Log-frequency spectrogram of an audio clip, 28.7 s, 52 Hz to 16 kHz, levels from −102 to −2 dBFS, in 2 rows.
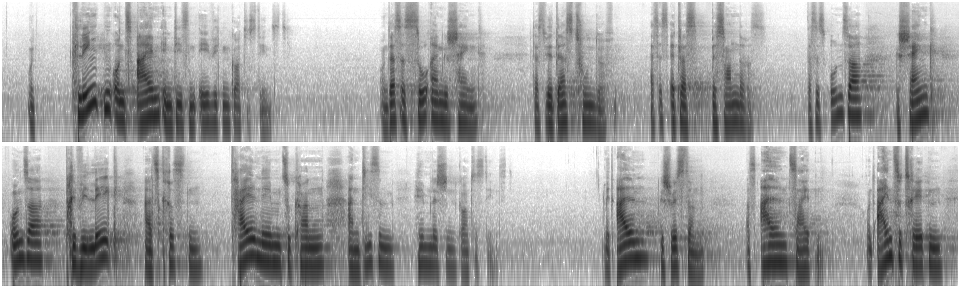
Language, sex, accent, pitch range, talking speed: German, male, German, 120-155 Hz, 95 wpm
